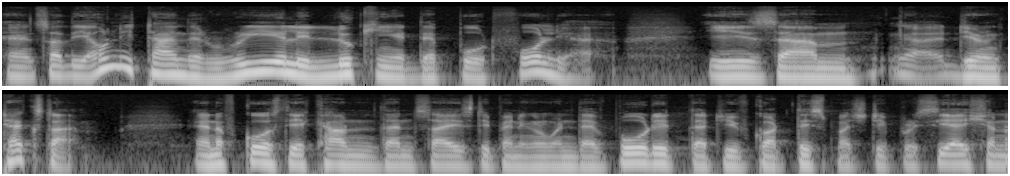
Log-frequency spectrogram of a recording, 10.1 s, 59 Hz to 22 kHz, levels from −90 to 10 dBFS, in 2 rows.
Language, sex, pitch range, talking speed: English, male, 105-125 Hz, 215 wpm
